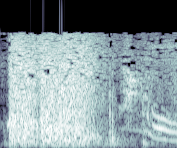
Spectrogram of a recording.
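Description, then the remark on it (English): A loud gunshot blast, fired so that it just misses a man's big toe, bursts out and its harsh noise rings on for about a second before fading, followed by a brief voiced exclamation. “I wouldn't be so free with my guns if I were you,”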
